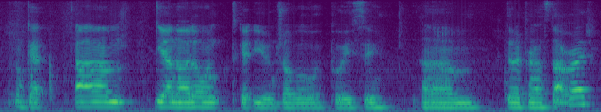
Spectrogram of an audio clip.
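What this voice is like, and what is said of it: Speaks with a foreign accent. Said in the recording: “I have an accent.”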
